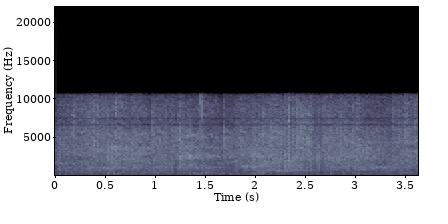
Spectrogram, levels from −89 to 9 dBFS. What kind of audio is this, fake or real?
fake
